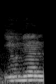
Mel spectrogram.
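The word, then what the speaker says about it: union: যদি বলি ইউনিয়ন, তাহলে ইউনিয়ন দিয়ে আমরা কি বোঝাবো? ইউনিয়ন, দেখো প্রথম অক্ষর ইউ, শব্দটা পুরো উচ্চারণ করো ইউনিয়ন, সেই ইউটা ইউ আসছে, ভাওয়েল থাকা সত্ত্বেও আমাকে এখানে এ বসাতে হবে, অ্যান বসাতে পারবো না, কারণ ভাওয়েলের উচ্চারণটা ভাওয়েলের মতোই, আলাদা না।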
